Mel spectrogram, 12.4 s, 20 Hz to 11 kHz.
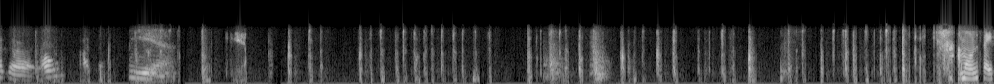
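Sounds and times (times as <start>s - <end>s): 
speech: 0.0s - 2.3s, 12.0s - 12.4s
rapid uneven clacking of keys on a keyboard: 3.6s - 11.8s.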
